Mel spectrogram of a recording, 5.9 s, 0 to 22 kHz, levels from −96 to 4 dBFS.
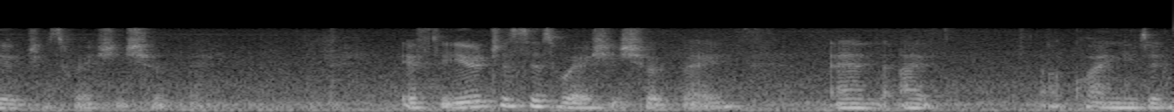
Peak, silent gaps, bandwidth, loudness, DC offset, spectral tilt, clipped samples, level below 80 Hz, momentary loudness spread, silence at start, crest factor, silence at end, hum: -14 dBFS; none; 8 kHz; -32 LUFS; under 0.1%; -6.5 dB/octave; under 0.1%; -48 dBFS; 13 LU; 0 s; 18 dB; 0 s; none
